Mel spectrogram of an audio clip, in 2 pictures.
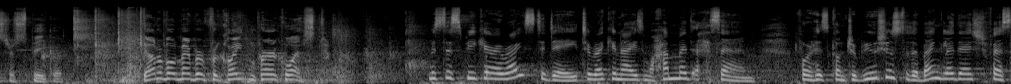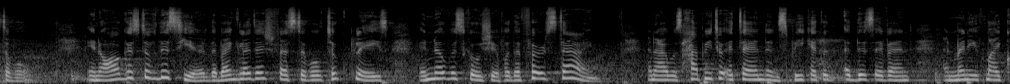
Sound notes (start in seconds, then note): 3.7 applause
